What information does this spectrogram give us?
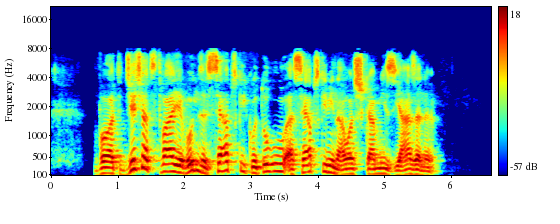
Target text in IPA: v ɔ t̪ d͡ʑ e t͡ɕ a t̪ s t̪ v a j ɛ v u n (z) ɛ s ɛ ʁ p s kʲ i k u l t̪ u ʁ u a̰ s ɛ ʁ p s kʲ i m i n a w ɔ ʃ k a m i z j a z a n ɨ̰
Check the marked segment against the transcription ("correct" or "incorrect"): correct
